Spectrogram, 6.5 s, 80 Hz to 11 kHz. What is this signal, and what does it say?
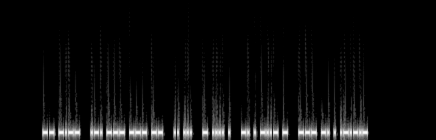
Morse code, heard as a keyed tone, about 46 wpm, 700 Hz. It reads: MY ROOM IS THE NEXT ONE.
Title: Sentences from Top 1000 Words - Review Part 1 - 50wpm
